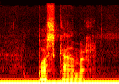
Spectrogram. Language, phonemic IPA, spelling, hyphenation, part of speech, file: Dutch, /ˈpɑskamər/, paskamer, pas‧ka‧mer, noun, Nl-paskamer.ogg
- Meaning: a room for trying on clothes, a fitting room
